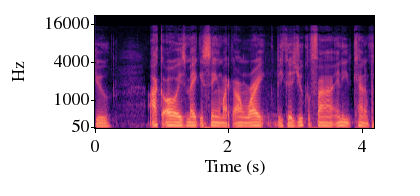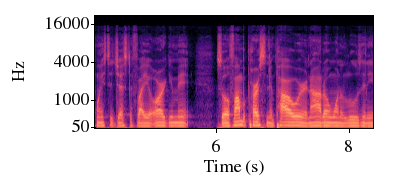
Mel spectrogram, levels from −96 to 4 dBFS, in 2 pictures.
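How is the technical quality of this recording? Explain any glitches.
One glitch stands out in the speech: a corrupt frame concealed by the decoder, from 1.94 to 1.99 s. Over those 54 ms the decoder filled in for the damaged audio. The decoder detected bit errors in the compressed AAC stream and covered them itself, and a gap that long fits about two damaged frames.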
